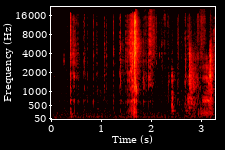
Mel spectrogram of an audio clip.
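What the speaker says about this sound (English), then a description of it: "That was the worst shuffle in the world." Tarot cards are shuffled in a few quick, papery riffling bursts with soft flicks and brief gaps in between, close by and fairly quiet, with no talking.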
